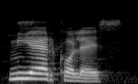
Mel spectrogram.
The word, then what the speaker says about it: miércoles: Miércoles. So four syllables.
